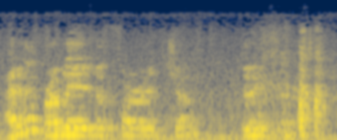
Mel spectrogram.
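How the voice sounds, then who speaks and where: A man in his thirties with an Israeli accent, doing a stand-up set and then answering questions in a halting, self-deprecating way, often repeating words. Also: high voice. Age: 30s. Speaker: stand-up comedian. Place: live comedy club stage. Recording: echoey club from far off with audience noise.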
